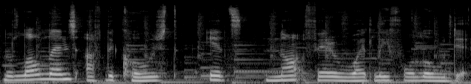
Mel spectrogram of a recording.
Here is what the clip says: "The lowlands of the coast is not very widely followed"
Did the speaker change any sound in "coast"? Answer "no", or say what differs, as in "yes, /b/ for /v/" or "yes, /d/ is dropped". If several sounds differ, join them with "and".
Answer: no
